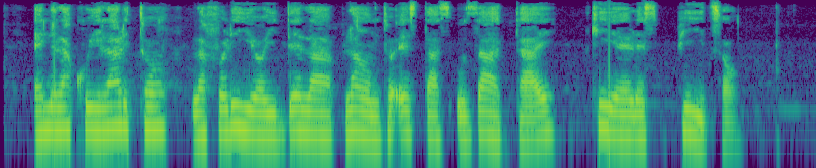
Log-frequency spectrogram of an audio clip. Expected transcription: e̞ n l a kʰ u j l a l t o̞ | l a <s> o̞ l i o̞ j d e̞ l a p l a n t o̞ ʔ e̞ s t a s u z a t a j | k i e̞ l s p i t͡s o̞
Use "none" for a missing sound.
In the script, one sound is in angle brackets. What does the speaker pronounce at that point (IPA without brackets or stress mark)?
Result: f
